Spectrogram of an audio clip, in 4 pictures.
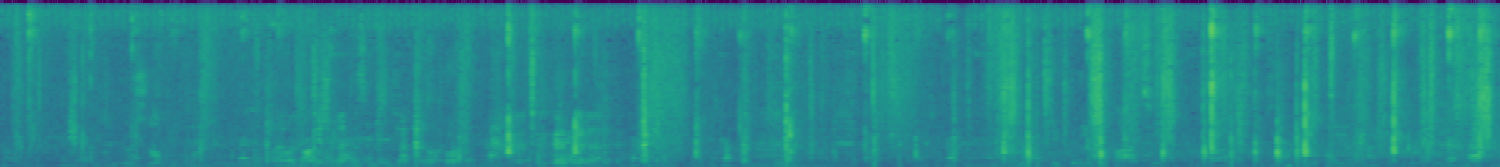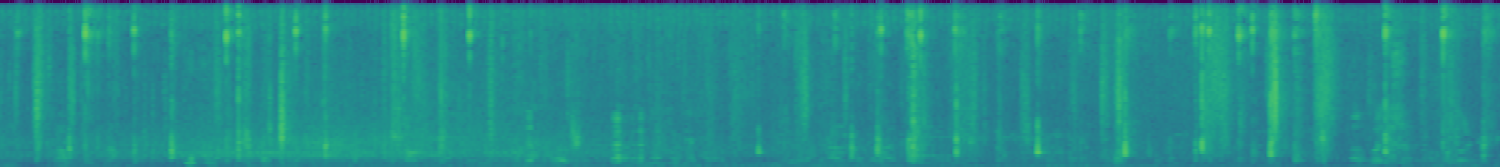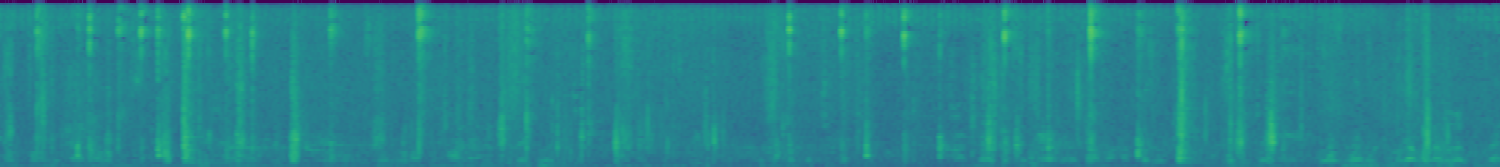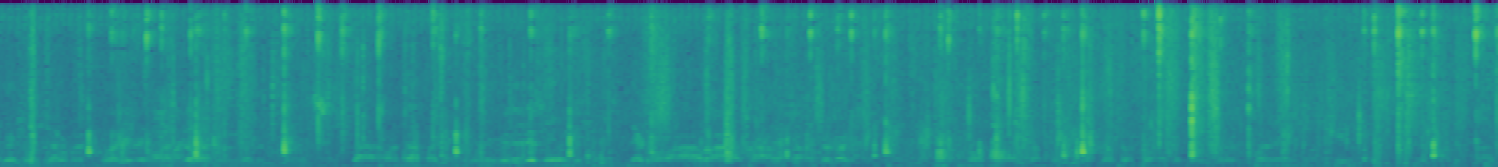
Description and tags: Ping-Pong in the park - Stereo Ambience
two parties playing ping-pong in a little park, summer in the city
ambiance, ambience, ambient, atmo, atmos, atmosphere, background, background-sound, field-recording, stereo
